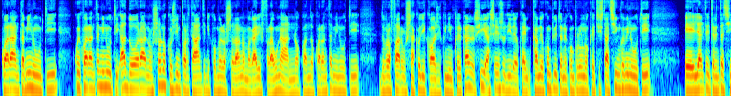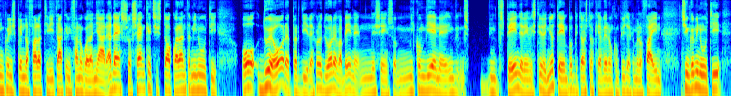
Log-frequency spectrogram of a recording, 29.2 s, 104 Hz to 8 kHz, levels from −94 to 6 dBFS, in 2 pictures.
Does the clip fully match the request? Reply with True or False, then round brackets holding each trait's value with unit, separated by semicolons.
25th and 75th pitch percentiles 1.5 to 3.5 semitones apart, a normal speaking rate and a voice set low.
False (3.0 semitones; 200 wpm; 130 Hz)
